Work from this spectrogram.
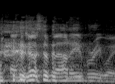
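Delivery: loud, mock commercial announcer style delivery.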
